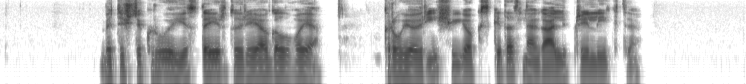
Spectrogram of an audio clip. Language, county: Lithuanian, Panevėžys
